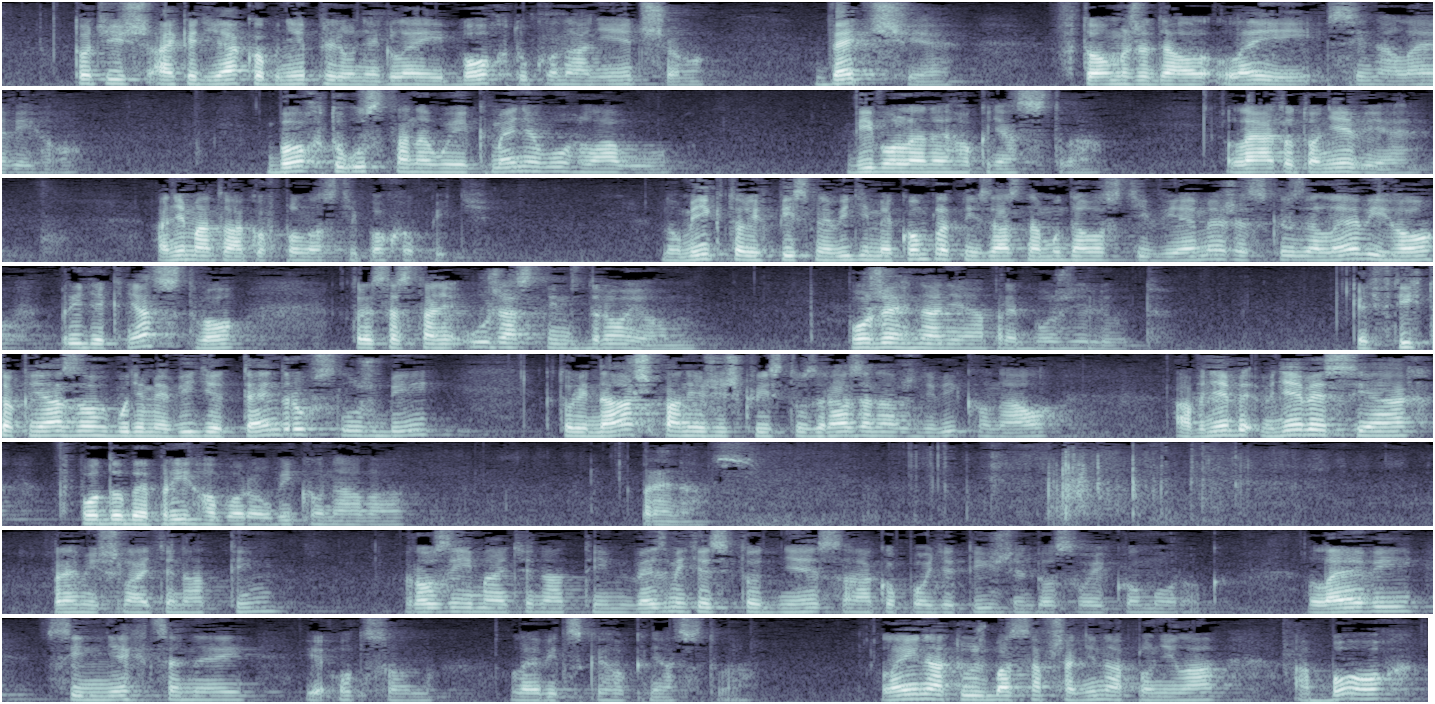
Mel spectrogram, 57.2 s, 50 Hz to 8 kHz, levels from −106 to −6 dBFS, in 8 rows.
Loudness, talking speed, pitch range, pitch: -21 LUFS, 125 wpm, 125-150 Hz, 135 Hz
